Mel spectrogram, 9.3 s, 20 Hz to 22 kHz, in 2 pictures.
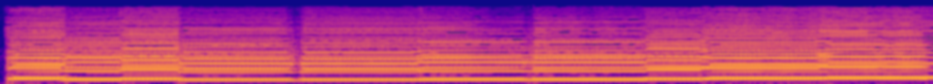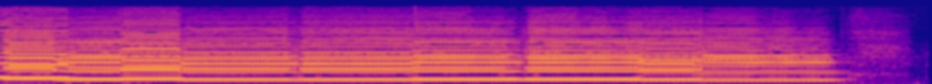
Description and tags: Gypsy 2 Mix
From a recording I'm demoing at the moment.2 clarinet parts mixed together. Part of a set.Recorded in Live with Snowball Mic.
group, melody, clarinet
